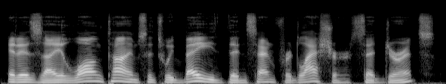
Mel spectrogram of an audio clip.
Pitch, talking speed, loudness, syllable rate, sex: 105 Hz, 175 wpm, -18 LUFS, 4.5 syllables/s, male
